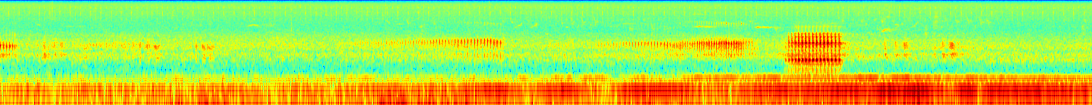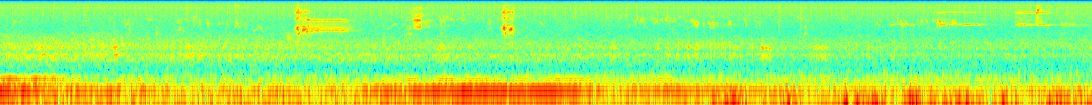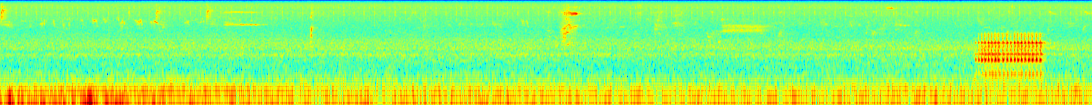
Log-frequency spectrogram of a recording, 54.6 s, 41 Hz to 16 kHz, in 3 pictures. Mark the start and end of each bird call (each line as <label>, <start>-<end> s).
unidentified bird, 12.9-14.2 s
Red-winged Blackbird (Agelaius phoeniceus), 22.8-24.2 s
Common Grackle (Quiscalus quiscula), 22.9-23.5 s
Common Grackle (Quiscalus quiscula), 24.9-26.9 s
Tree Swallow (Tachycineta bicolor), 28.5-30.7 s
Common Grackle (Quiscalus quiscula), 33.1-35.9 s
Tree Swallow (Tachycineta bicolor), 37.6-39.4 s
Common Grackle (Quiscalus quiscula), 40.1-40.8 s
Common Grackle (Quiscalus quiscula), 45.5-46.2 s
Red-winged Blackbird (Agelaius phoeniceus), 47.9-49.2 s
unidentified bird, 52.5-54.0 s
